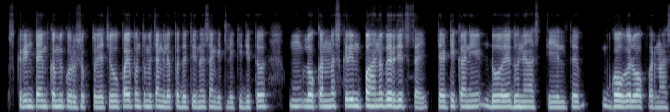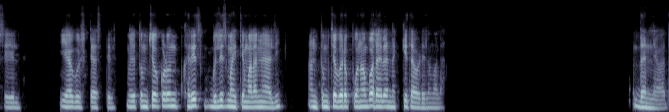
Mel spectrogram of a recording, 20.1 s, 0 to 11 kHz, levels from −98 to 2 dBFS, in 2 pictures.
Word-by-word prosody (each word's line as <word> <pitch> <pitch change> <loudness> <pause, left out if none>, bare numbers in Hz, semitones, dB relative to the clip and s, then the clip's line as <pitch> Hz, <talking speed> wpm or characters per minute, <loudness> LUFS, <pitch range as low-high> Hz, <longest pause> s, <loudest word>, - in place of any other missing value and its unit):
Screen 175 -2 -1
time 175 -1 +4
कमी 175 0 +4
करू 165 -2 0
शकतो 160 +1 -5
याचे 155 +2 -1
उपाय 170 +2 +3
पण 180 - 0
तुम्ही 170 -1 -1
चांगल्या 160 -3 0
पद्धतीने 160 0 -2
सांगितले 150 -2 -6
की 165 - -5
जिथं 160 +3 -1 0.6
लोकांना 175 +1 +3
स्क्रीन 190 +1 +3
पाहणं 185 -1 +5
गरजेचच 180 -2 +3
आहे. 145 0 -3 0.2
त्या 170 - +4
ठिकाणी 175 0 0 0.2
डोळे 165 0 +4
धुणे 165 0 +2
असतील 155 -1 -3
तर 165 - +3 0.5
गॉगल 170 -1 +6
वापरणं 165 -2 -1
असेल, 150 -1 -8 0.7
या 160 -1 +2
गोष्टी 155 -1 -5
असतील. 145 0 -8 0.2
म्हणजे 165 0 -1
तुमच्याकडून 180 +2 +1
खरीच 185 +2 +2
भलीच 170 +1 -1
माहिती 165 -1 +1
मला 155 0 +2
मिळाली 155 0 -1 0.4
आणि 165 -1 0
तुमच्याबरोबर 170 +1 +3
पुन्हा 170 0 +1
बोलायला 170 -2 +3
नक्कीच 160 +1 -4
आवडेल 140 -2 -3
मला. 140 0 -12 2.9
धन्यवाद. 130 -7 -3
165 Hz, 135 wpm, -27 LUFS, 155-175 Hz, 2.9 s, गॉगल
